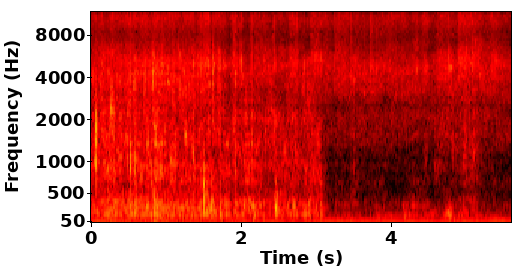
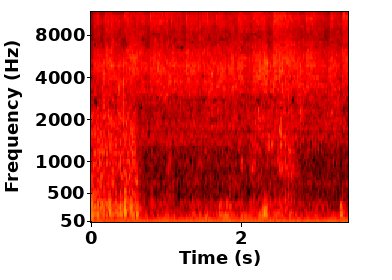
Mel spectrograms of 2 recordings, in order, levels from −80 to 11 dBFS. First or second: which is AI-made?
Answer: first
